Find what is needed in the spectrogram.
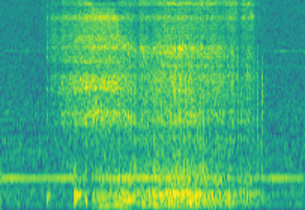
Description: This is a dog at my office that snores really loud when he sleeps... must watch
